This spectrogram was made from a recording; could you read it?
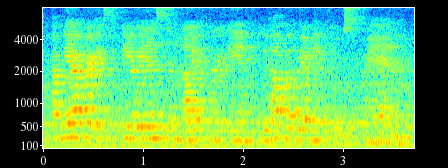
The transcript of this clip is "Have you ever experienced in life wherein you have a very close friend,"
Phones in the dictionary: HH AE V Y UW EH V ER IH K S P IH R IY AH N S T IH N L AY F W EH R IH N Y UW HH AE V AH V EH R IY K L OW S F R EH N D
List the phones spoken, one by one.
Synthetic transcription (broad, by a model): HH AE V Y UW EH V ER IH K S P IH R IY AH N S T IH N L AY F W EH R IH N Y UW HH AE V AH V EH R IY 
